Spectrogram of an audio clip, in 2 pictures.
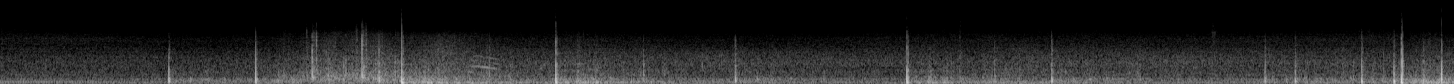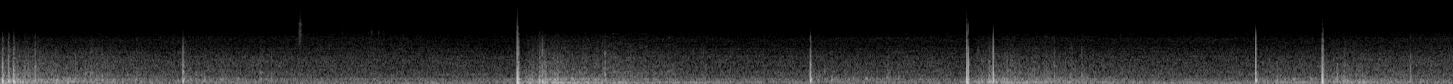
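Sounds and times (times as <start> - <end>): distant fireworks bursting: 0.0 - 29.0
steady low rumble: 0.0 - 29.0.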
